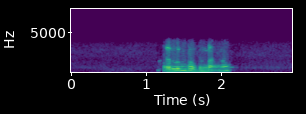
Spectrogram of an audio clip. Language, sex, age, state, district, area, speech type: Santali, female, 18-30, Jharkhand, Pakur, rural, conversation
